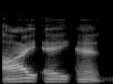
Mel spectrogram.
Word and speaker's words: Ian: that I learned that the English name spelled i-a-n the English name spelled i-a-n and pronounced to us Ian was in fact A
